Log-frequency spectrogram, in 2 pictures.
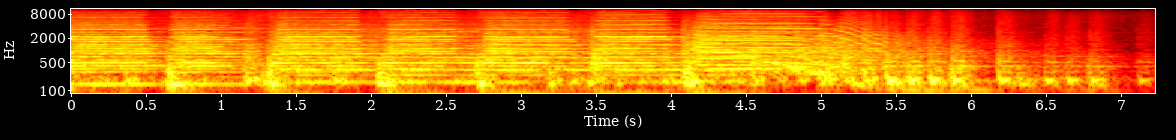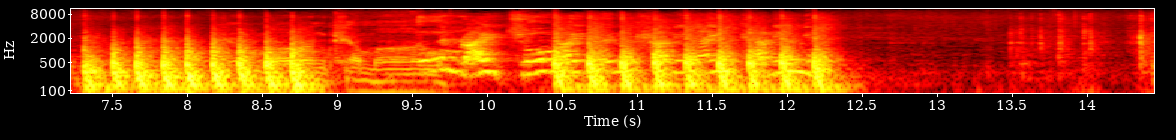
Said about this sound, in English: What do you mean by hammering on my door at this hour of the night?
